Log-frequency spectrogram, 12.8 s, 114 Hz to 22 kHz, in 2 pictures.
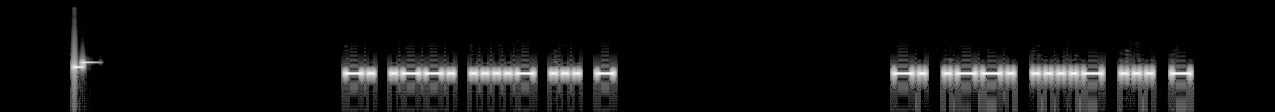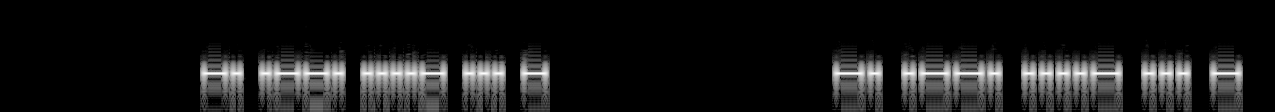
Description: Morse code, heard as a keyed tone, about 37 wpm, 700 Hz. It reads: NP4ST NP4ST NP4ST NP4ST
